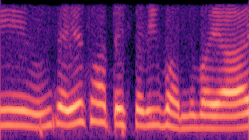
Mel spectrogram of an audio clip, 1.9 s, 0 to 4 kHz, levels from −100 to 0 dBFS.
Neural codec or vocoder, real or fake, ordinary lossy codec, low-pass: none; real; none; 3.6 kHz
